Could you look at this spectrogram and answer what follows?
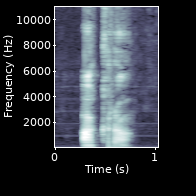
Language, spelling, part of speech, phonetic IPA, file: Polish, Akra, proper noun, [ˈakra], Pl-Akra.ogg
